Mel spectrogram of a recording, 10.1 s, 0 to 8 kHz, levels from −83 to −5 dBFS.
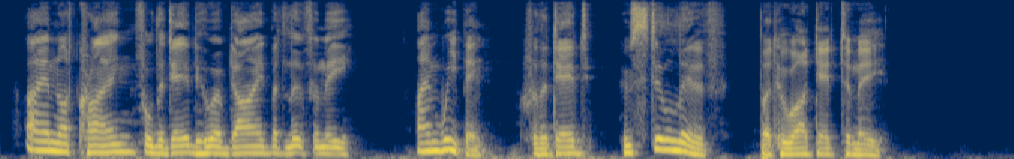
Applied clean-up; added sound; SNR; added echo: classical method log-MMSE.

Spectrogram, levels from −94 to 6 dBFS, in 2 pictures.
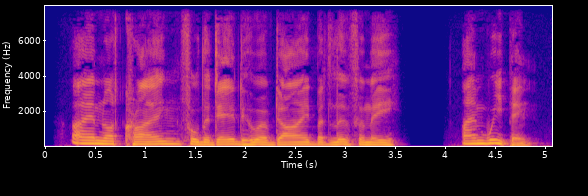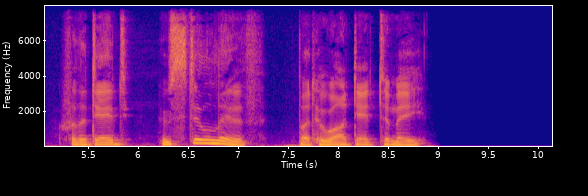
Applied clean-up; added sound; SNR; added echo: none; none; none; none.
